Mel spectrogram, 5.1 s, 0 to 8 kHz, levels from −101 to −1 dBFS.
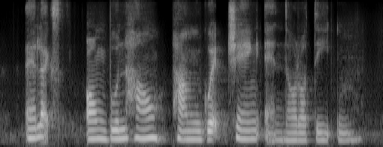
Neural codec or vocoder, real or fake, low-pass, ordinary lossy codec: codec, 16 kHz, 1 kbps, X-Codec, HuBERT features, trained on LibriSpeech; fake; none; none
